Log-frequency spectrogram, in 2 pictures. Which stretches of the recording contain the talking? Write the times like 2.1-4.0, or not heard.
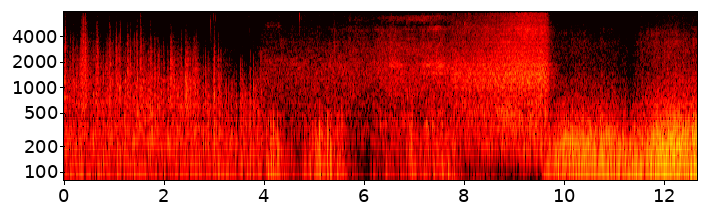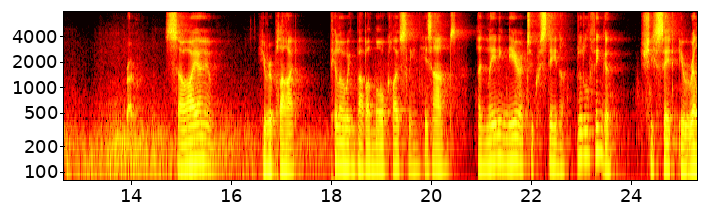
13.9-25.2.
